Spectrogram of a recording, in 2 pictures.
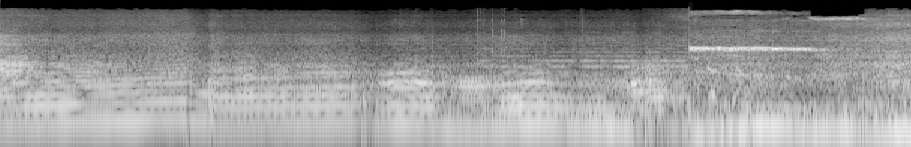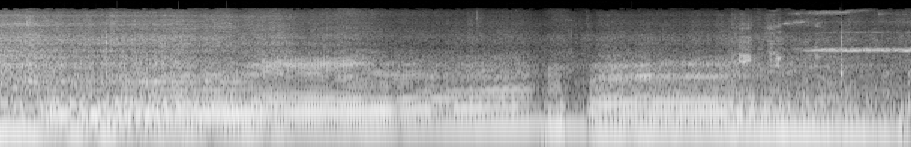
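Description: A rally car engine roars and revs hard, its pitch rising and dropping with gear changes.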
